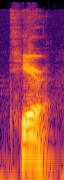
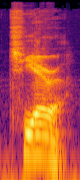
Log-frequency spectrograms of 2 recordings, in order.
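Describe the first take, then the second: No difference in how they are said.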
